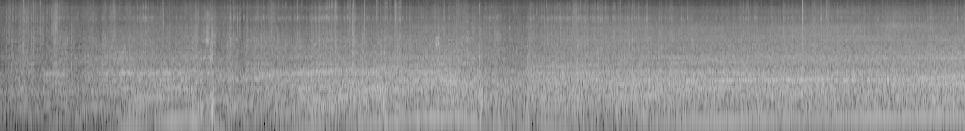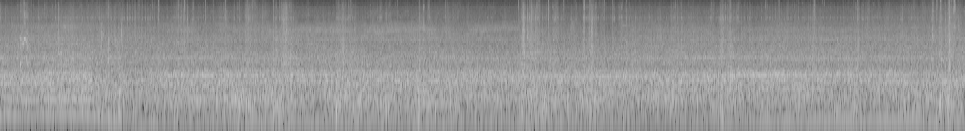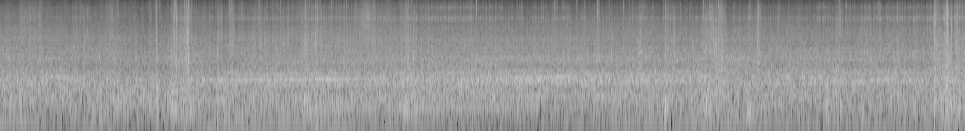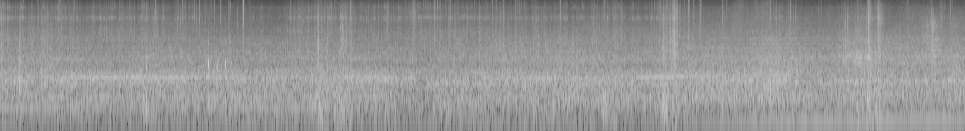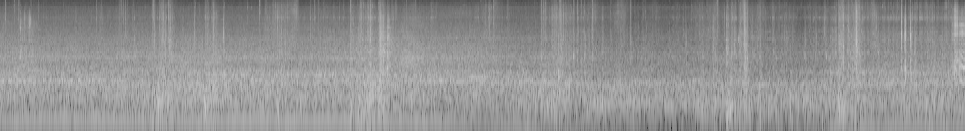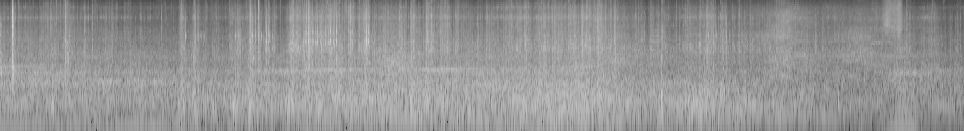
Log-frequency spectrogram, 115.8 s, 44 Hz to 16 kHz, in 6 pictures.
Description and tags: Ambiente - interior de vehiculo
inside a car in a raining day
MONO reccorded with Sennheiser 416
